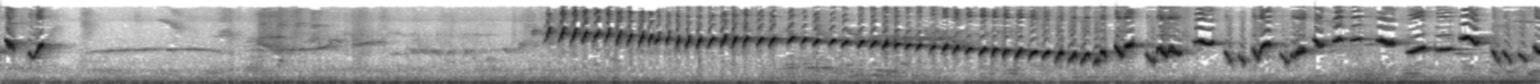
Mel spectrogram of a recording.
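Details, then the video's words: A white-rumped shama, used as a lure sound to make shamas settle and perch, gives a fast, rattling series of notes sliding steadily downward, then loud varied whistles, over a low steady hum. "Pancing bunyi burung Murai batu suka ngetem"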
